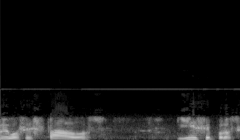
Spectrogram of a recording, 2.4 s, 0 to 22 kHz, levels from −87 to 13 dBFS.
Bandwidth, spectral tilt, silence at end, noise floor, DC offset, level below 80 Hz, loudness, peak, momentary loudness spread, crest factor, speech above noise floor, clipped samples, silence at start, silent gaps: 8.4 kHz; -6.5 dB/octave; 0 s; -48 dBFS; under 0.1%; -80 dBFS; -19 LUFS; -2 dBFS; 12 LU; 18 dB; 30 dB; under 0.1%; 0 s; none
